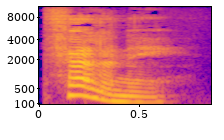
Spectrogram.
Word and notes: felony: British English

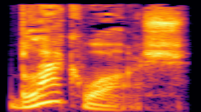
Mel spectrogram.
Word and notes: blackwash: British English

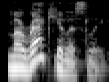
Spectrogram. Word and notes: miraculously: British English

